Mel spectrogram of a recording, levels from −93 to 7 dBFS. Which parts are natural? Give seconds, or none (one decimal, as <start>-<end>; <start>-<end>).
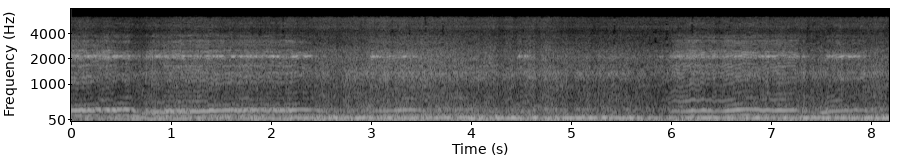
1.2-1.6; 2.2-4.0; 4.6-8.2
